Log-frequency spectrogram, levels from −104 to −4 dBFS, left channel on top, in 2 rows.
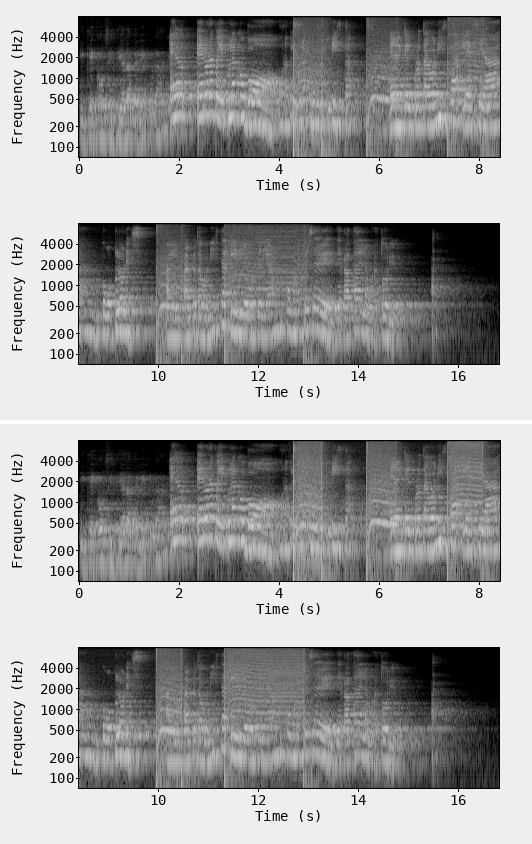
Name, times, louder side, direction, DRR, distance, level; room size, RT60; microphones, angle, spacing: voice 1, 0.0-2.0, equal, 45° left, -3 dB, 1.9 m, -41 dB
voice 2, 1.8-5.5 6.2-9.7 10.1-14.8 15.5-15.6, left 1 dB, 15° left, 3 dB, 0.6 m, -33 dB
sound 1, 4.3-4.9 5.7-6.4 7.4-8.1 9.9-10.5 11.3-13.0, right 4 dB, 85° right, 0.6 m, -37 dB
14.5 x 5.0 x 5.2 m, 2.3 s
head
